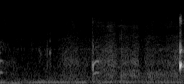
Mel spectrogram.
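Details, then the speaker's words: Hiccups: a sudden brief catch of breath near the end, in a quiet room, while someone talks soothingly to the person with hiccups. "You got your hiccups? Hmm? Oh."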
